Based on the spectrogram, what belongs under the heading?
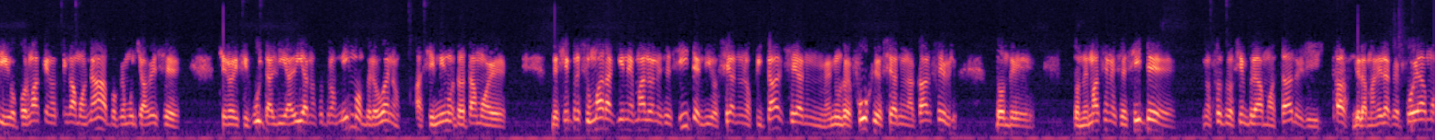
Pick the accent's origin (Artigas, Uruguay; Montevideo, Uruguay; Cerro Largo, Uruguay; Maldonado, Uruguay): Montevideo, Uruguay; yo soy criado ahí, nacido y criado en Montevideo, y recuerdo que en aquel entonces, cuando era niño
